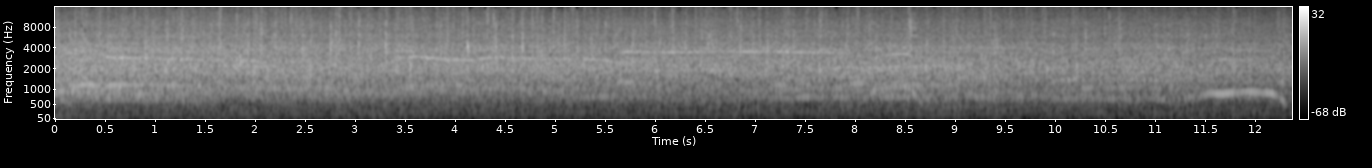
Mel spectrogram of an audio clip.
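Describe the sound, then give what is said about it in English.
Sustained audience applause for Gloria Steinem fills the whole stretch, a dense, steady wash of clapping with scattered whoops and cheers rising above it, loud and continuous without pause. “So let's give a round of applause for Ms.”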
